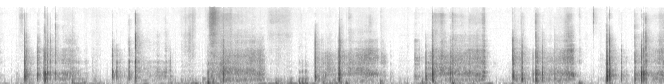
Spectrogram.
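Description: A hollow brown corrugated cardboard box printed "AMY" is scratched and tapped with long nails and knuckles. Sharp, dry taps and clicks with almost no ring are scattered between stretches of soft scratching and rustling across the surface.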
